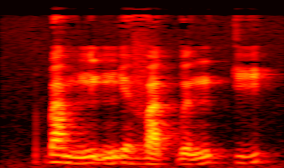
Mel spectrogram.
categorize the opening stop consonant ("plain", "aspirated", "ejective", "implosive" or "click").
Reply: implosive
